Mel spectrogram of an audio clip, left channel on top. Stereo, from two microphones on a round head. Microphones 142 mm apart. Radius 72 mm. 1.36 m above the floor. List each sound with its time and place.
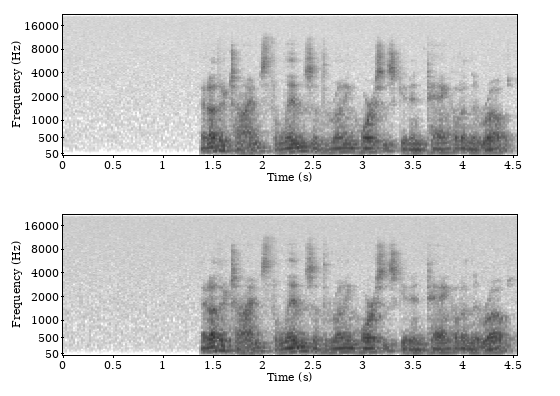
1.4 s a man speaking: 80° left, 0.7 m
